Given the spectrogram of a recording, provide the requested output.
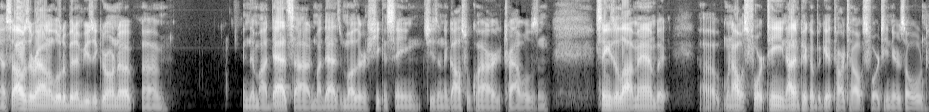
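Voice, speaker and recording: In a very clean recording with a silent background, a man with an American accent and a very deep, low pitch talks at a fairly quick pace with fairly even intonation. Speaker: singer-songwriter and military veteran. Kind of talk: casual interview chat.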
